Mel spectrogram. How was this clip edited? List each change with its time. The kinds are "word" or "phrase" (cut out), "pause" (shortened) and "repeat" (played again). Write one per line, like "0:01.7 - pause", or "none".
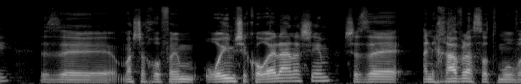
0:02.0 - word
0:03.4 - pause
